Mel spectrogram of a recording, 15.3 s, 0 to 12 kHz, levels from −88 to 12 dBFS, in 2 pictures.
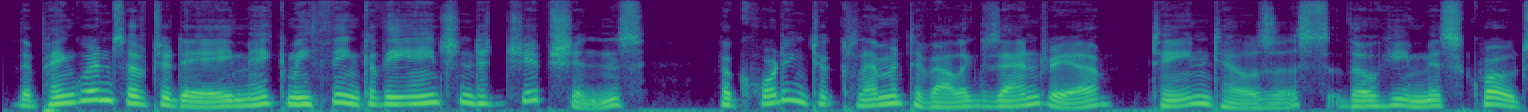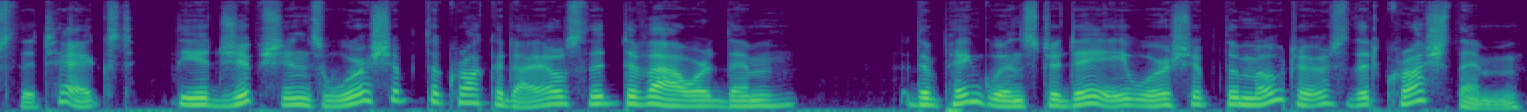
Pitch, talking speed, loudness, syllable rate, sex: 150 Hz, 160 wpm, -18 LUFS, 4.9 syllables/s, male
